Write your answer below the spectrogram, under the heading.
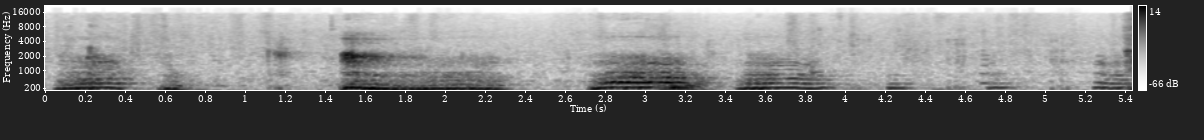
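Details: Four-week-old Australian Shepherd puppies, eating dry food and playing with their toys, recorded December 7, 2020: low, rough harmonic growls in bursts of about a second, alternating with short grunting yaps and brief pauses.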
